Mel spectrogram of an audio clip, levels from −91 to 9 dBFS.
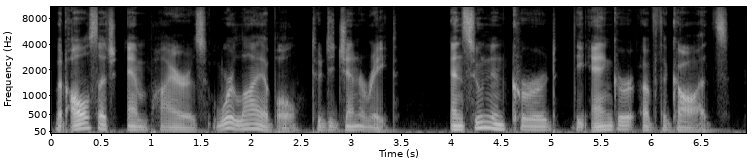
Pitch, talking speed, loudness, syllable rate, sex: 90 Hz, 140 wpm, -22 LUFS, 4.5 syllables/s, male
